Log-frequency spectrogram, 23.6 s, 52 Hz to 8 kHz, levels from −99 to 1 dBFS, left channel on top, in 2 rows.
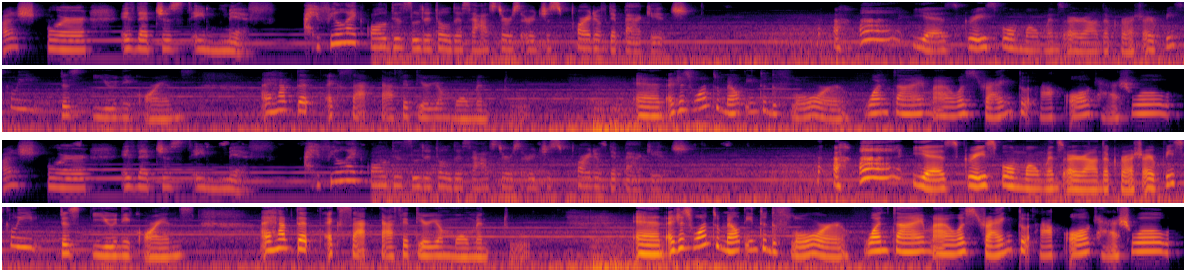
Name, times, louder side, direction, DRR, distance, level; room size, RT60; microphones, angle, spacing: voice 1, 0.0-2.7 3.0-6.9, left 5 dB, 35° left, 0.5 m, -41 dB
sound 1, 0.6-19.8, right 5 dB, 25° right, 0.5 m, -53 dB
sound 2, 3.7-21.2, right 1 dB, 70° right, 1.3 m, -47 dB
voice 2, 8.3-17.1 17.8-23.5, right 10 dB, 85° right, 0.3 m, -32 dB
9.7 x 5.8 x 2.4 m
head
